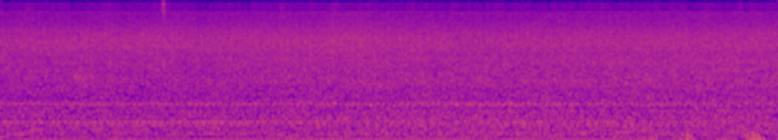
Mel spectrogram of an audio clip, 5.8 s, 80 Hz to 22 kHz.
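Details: Two Indola 10-inch desk fans, 1960s and 1970s, compared running: even motor hum with soft airflow rush, no rattles or wobble; one is far louder, the other basically silent, one of the quietest fans; normal running.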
